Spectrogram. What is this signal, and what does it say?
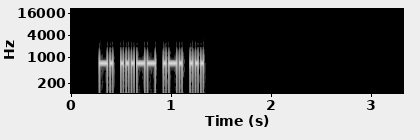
Morse code, heard as a keyed tone, about 44 wpm, 700 Hz. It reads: N3RS
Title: Easy Call Signs - 45wpm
